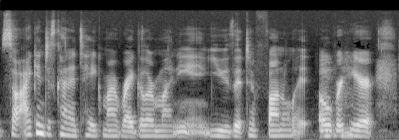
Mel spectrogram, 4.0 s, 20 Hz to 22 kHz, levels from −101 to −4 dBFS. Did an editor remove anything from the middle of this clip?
no; 0 cuts

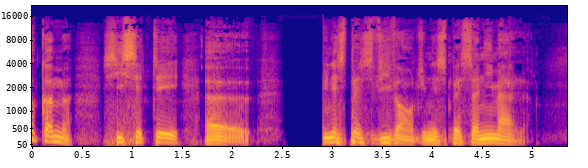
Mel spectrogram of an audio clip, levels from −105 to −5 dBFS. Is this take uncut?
yes; 0 cuts

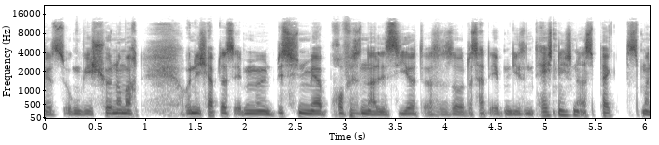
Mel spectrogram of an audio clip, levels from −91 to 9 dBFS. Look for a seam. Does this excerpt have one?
no; 0 cuts

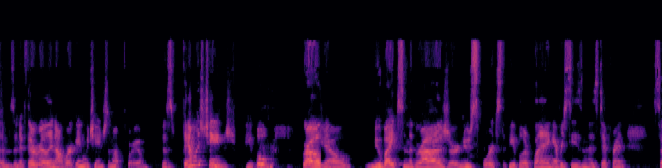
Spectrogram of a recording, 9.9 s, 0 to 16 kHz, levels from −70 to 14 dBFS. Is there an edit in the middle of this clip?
yes; 2 cuts; at 2.7 s, 4.8 s

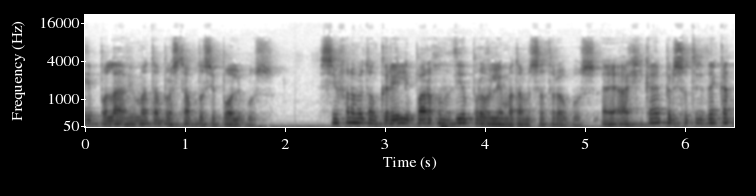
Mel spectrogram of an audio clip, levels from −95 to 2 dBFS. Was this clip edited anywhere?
no; 0 cuts

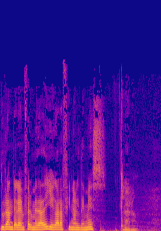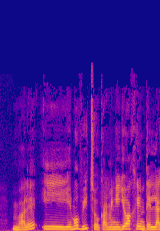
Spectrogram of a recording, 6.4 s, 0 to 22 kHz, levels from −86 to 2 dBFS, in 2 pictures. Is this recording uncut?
yes; 0 cuts

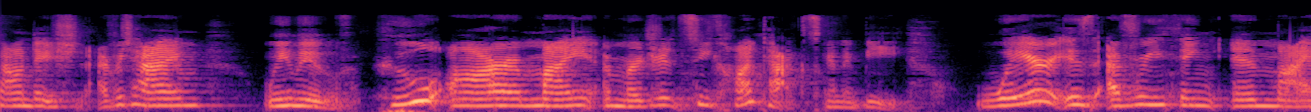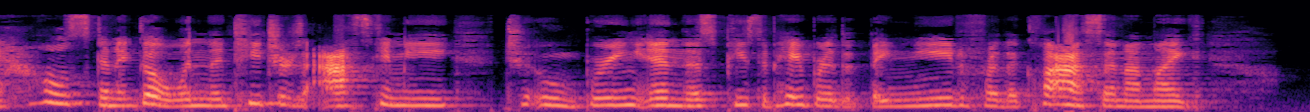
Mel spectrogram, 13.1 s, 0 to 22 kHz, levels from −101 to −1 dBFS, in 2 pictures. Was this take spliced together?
yes; 2 cuts; at 1.8 s, 4.7 s

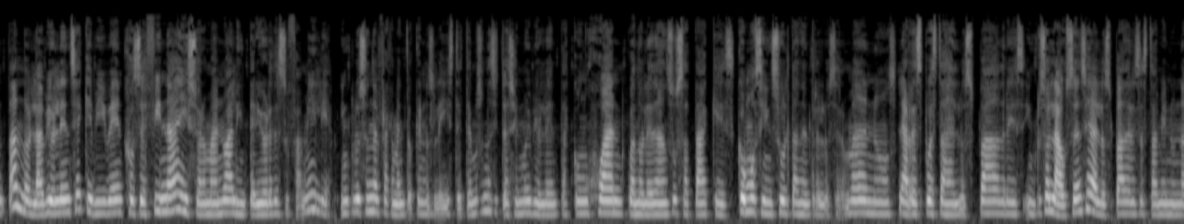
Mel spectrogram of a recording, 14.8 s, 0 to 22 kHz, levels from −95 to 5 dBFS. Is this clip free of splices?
yes; 0 cuts

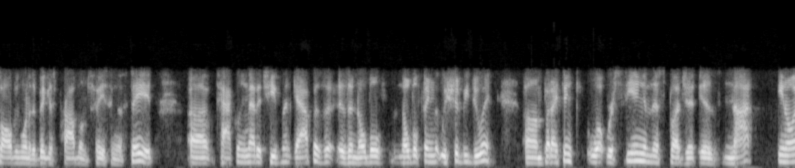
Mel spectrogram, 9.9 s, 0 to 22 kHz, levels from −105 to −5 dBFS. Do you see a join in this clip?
no; 0 cuts

